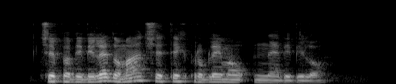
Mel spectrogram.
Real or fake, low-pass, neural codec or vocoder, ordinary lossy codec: real; 7.2 kHz; none; MP3, 64 kbps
